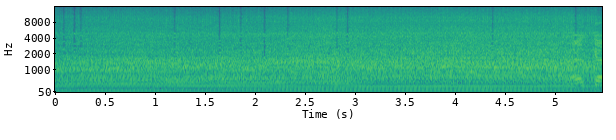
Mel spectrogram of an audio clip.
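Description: Yardman push mower engine running steadily and loud throughout, a constant close drone with no pauses after its governor was adjusted.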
